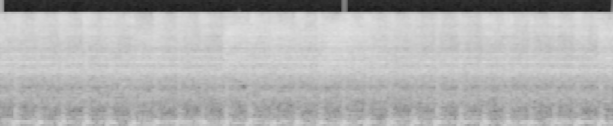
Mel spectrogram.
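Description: Black/death metal: distorted electric guitars over a fast, even kick drum, about eight strikes a second.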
